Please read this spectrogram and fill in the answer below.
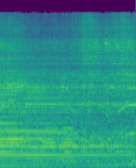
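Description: Electric guitars and bass holding a sustained chord through their amps, with no drums, the sound ringing on and slowly fading.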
